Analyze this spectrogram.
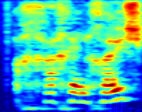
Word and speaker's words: Ruysch: un sacré morceau avec Rachel rush ou Rachel Reich pour le prononcer à la flamande donc Rafael Reich c'était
